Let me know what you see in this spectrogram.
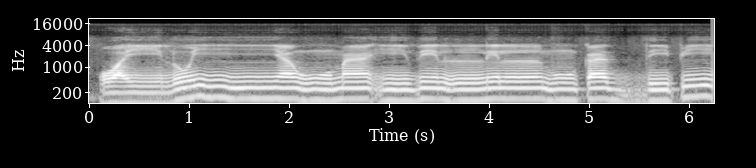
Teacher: Ya sukun dibaca wai, lui, dhammah tanwin bertemu dengan ya. Ini hukumnya dibaca idgham bi gunnah. Idgham itu artinya memasukkan bi gunnah disertai berdengung. Jadi dimasukkan, makanya ada tanda tasdid dan didengungkan.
